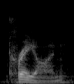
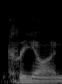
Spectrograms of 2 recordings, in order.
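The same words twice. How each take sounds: First: The name sounds like the word crayon. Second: The name does not sound like crayon.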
